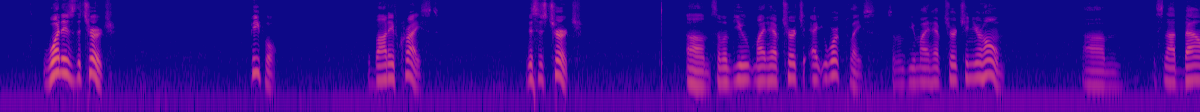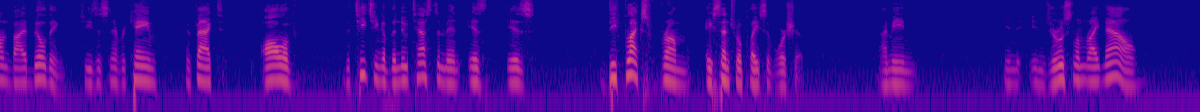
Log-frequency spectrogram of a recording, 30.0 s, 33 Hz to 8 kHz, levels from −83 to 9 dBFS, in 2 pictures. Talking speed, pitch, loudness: 135 wpm, 130 Hz, -42 LUFS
